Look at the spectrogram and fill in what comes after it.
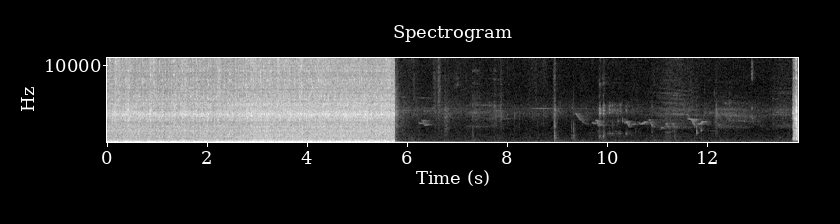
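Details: Dodge Dakota 318 cu in V8, first start after water pump replacement and coolant refill: steady, even low rumble with no knocks or squeals for several seconds, then shut off; healthy idle.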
